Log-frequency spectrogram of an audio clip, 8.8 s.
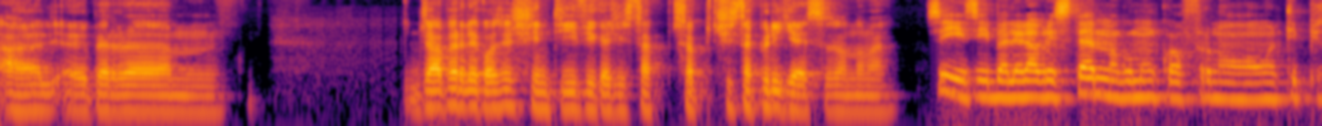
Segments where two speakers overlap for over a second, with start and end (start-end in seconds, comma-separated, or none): none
